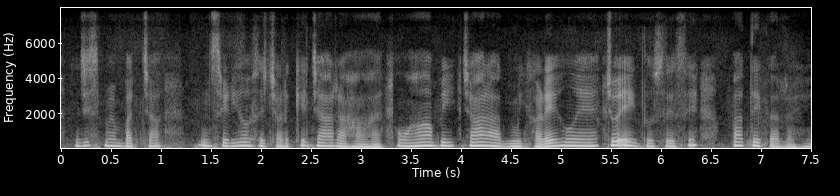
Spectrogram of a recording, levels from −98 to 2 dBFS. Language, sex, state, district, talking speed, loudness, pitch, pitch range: Hindi, female, Jharkhand, Sahebganj, 185 wpm, -24 LUFS, 180 Hz, 155-195 Hz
